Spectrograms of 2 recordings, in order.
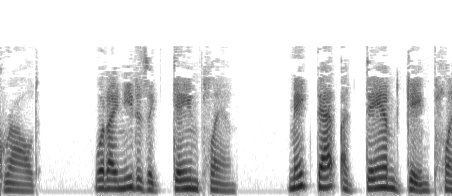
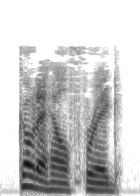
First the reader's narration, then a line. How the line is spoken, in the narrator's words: Stuart growled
